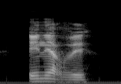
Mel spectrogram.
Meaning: 1. to vex, to get on one's nerves 2. to unnerve, to make nervous 3. to be excited
- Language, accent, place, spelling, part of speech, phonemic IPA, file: French, France, Lyon, énerver, verb, /e.nɛʁ.ve/, LL-Q150 (fra)-énerver.wav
